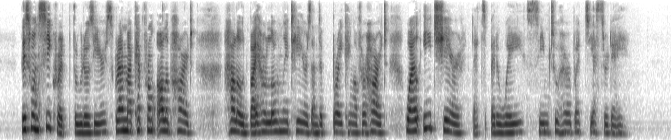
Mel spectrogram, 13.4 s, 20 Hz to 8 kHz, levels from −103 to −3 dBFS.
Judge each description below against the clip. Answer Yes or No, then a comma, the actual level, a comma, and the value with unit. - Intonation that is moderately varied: Yes, average, 3.3 semitones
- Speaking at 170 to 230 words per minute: No, average, 145 wpm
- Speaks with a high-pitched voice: Yes, high, 195 Hz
